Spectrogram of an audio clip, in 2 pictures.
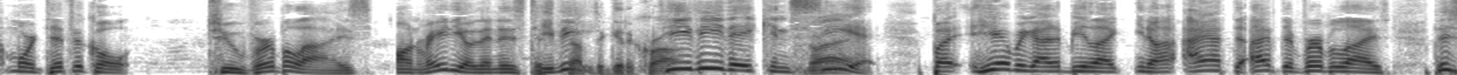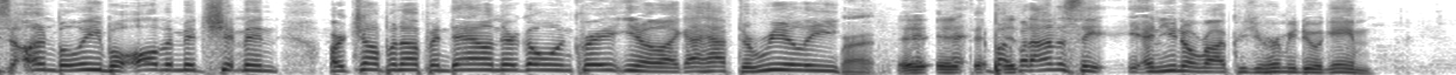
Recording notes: joins R&R from Radio ROW in Boston for Army-Navy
